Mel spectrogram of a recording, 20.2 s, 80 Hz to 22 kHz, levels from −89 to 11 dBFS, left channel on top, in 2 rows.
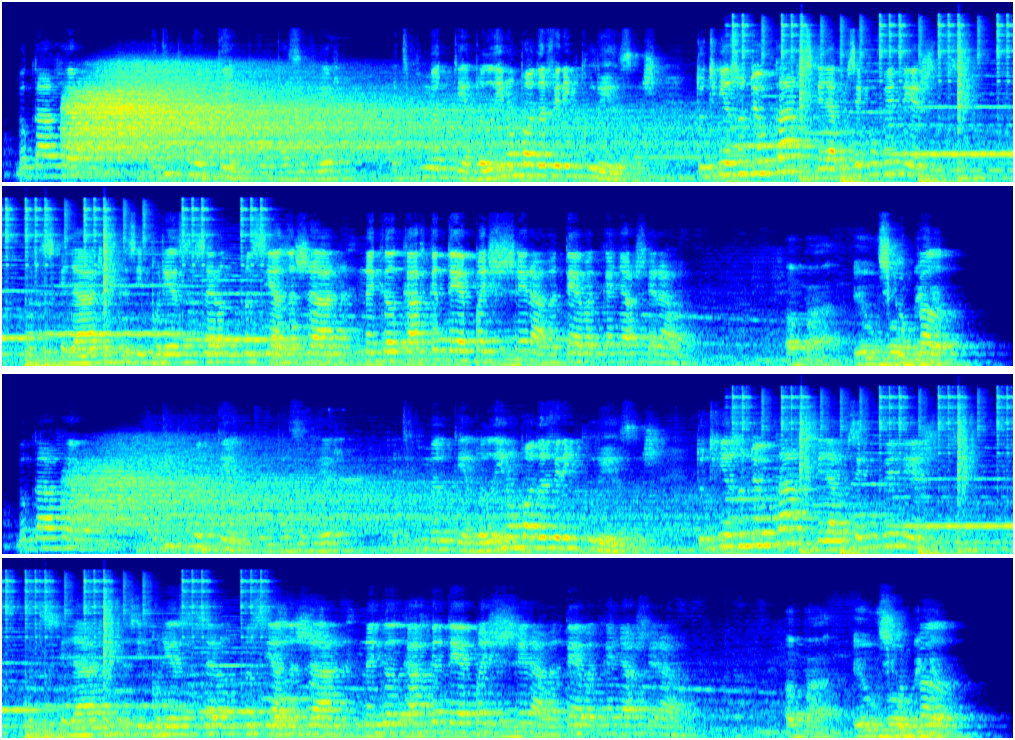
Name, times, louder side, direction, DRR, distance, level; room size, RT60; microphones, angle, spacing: voice 1, 0.1-1.1 1.5-3.4 4.0-9.6 10.4-17.0 18.9-19.5, left 1 dB, 35° left, 1 dB, 3.9 m, -28 dB
Gong, 0.6-9.0 9.4-9.5, left 10 dB, 60° left, 0.6 m, -28 dB
sound 1, 1.3-18.9, right 1 dB, 65° right, 7.7 m, -42 dB
sound 2, 7.2-13.0, left 2 dB, 5° left, 4.4 m, -28 dB
voice 2, 12.8-16.4 17.9-19.5, equal, 30° right, 4 dB, 4.2 m, -34 dB
21.0 x 12.5 x 5.3 m, 0.76 s
head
